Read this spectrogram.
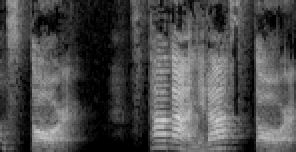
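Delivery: store slow, the t tensed like ㄸ; tense t in store. Shown as a demonstration. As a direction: stretch store with a hard ㄸ. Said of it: "띠귿 발음이요". (store, 쌍디귿 발음으로)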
